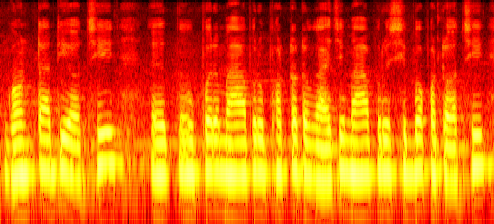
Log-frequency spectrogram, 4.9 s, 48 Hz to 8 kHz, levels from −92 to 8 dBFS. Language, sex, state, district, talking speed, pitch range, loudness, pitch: Odia, male, Odisha, Nuapada, 145 wpm, 155-165 Hz, -13 LUFS, 160 Hz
